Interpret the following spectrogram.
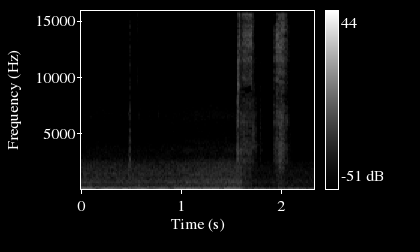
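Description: Aerosol can of Blaster penetrating oil spraying into a drilled-out ignition lock cylinder. It gives two short hissing bursts near the end.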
